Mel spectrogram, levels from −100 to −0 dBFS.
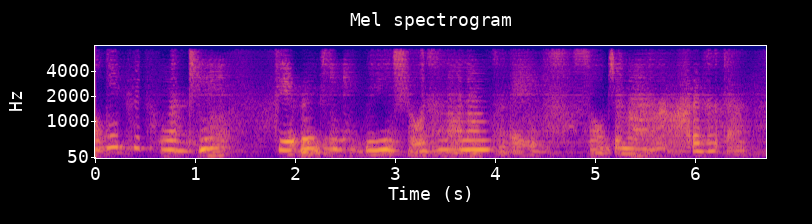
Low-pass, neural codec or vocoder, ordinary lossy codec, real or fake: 7.2 kHz; codec, 44.1 kHz, 0.9 kbps, DAC; none; fake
